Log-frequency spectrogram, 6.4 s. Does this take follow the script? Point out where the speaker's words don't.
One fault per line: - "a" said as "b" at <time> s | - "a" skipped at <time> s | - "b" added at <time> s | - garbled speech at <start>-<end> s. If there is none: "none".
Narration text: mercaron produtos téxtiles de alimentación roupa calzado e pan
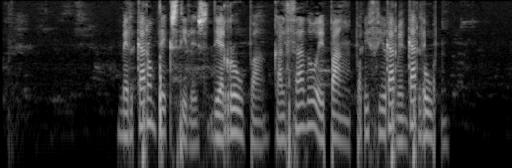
- "produtos" skipped at 1.9 s
- "alimentación" skipped at 2.7 s
- garbled speech at 4.4-5.5 s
